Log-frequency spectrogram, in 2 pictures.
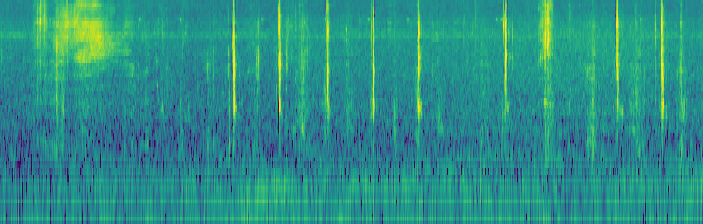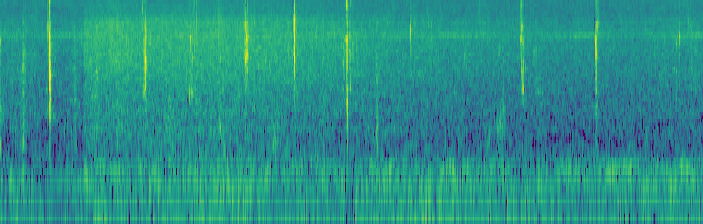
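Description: Close-up chewing of grilled pig-head meat: a run of sharp, crisp clicks, about two a second for several seconds, then sparser.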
